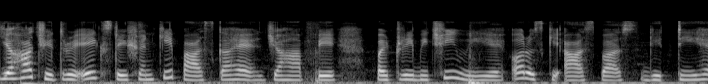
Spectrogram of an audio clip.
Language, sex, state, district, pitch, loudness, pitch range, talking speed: Hindi, female, Jharkhand, Ranchi, 215 Hz, -19 LUFS, 200-240 Hz, 160 wpm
